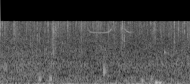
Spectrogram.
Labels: {"label": "biophony, dolphin", "recorder": "SoundTrap 500"}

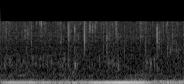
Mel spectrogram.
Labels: {"label": "anthrophony, boat engine", "recorder": "SoundTrap 500"}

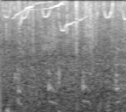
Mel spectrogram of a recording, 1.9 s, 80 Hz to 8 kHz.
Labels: {"label": "biophony, dolphin", "recorder": "SoundTrap 500"}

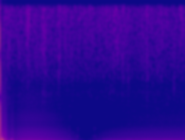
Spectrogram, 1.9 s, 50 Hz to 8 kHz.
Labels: {"label": "biophony", "recorder": "SoundTrap 300"}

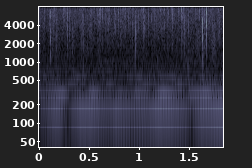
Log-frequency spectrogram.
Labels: {"label": "biophony, midshipman", "recorder": "SoundTrap 500"}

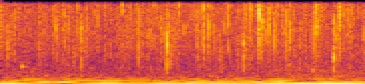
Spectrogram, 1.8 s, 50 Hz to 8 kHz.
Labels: {"label": "biophony, midshipman", "recorder": "SoundTrap 500"}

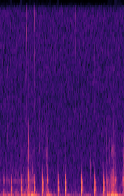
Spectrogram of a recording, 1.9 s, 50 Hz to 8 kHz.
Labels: {"label": "biophony, knock croak", "recorder": "SoundTrap 300"}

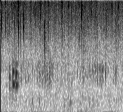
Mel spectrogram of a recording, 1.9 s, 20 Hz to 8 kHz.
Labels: {"label": "biophony, damselfish", "recorder": "SoundTrap 500"}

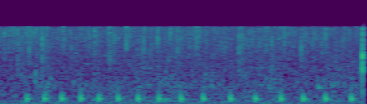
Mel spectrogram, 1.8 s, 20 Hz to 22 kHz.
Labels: {"label": "biophony, pulse", "recorder": "SoundTrap 500"}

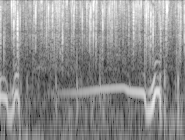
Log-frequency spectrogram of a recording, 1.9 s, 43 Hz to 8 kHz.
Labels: {"label": "biophony, cascading saw", "recorder": "SoundTrap 600 or HydroMoth"}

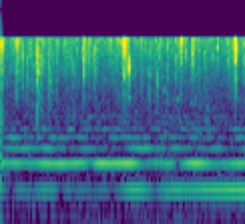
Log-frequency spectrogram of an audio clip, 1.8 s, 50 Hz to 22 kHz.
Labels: {"label": "biophony, midshipman", "recorder": "SoundTrap 500"}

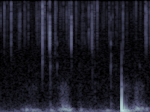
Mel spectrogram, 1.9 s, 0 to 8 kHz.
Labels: {"label": "biophony, double pulse", "recorder": "SoundTrap 300"}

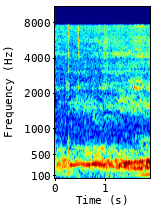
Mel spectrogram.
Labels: {"label": "anthrophony, boat engine", "recorder": "HydroMoth"}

